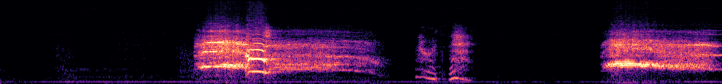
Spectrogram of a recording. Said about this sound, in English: Oh, some night birds. Yes, that's all. Such a weird sound. I've never heard anything like it before.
